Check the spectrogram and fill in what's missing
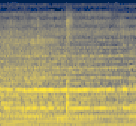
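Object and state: Nothing is struck.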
